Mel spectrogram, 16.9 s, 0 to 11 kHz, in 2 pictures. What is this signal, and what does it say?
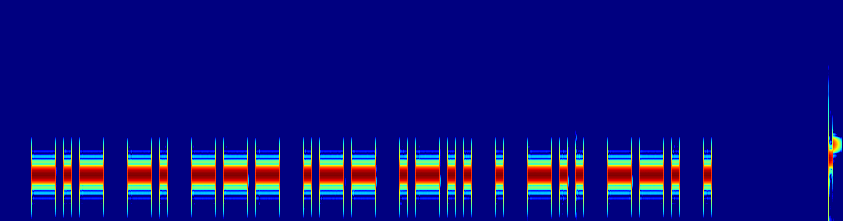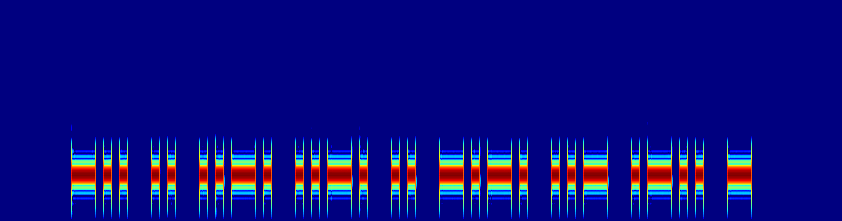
Morse code, heard as a keyed tone, about 15 wpm, 700 Hz. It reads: KNOWLEDGE DIFFICULT
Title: Sentences from Top 600 Words - New Word Drill - 15wpm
